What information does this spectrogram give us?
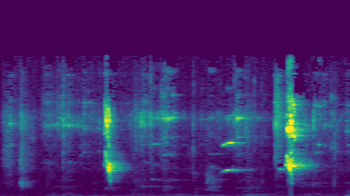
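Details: Short, high chirps and squeaks from a pair of lovebirds, spaced irregularly, with one brief whistled note and a sharp squeak standing out.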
